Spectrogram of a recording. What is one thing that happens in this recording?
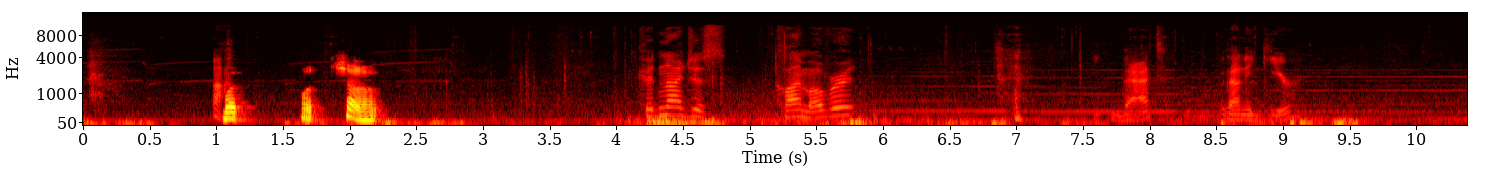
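A young man answers calmly, close by.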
